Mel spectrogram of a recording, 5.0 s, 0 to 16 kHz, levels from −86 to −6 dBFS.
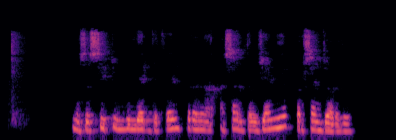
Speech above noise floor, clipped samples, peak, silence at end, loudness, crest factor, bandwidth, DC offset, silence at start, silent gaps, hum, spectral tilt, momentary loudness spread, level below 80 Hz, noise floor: over 54 dB; under 0.1%; -20 dBFS; 0.55 s; -37 LUFS; 18 dB; 8.2 kHz; under 0.1%; 0.15 s; none; none; -5.5 dB/octave; 8 LU; -76 dBFS; under -90 dBFS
